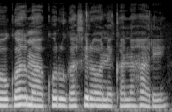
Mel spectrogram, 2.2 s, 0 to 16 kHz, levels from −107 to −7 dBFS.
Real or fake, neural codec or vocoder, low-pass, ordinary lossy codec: fake; vocoder, 48 kHz, 128 mel bands, Vocos; 14.4 kHz; none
